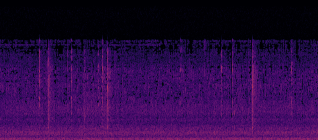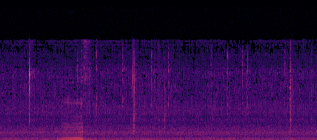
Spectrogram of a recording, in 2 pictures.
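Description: Steady low room hum with a few faint, sparse computer-mouse clicks, and a man's short hummed "hmm" about two-thirds of the way through.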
